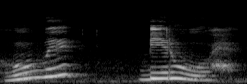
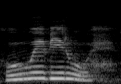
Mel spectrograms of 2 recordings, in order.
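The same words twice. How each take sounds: First: Pronoun, long pause, then verb; slow conjugation drill. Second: Both words joined in one phrase; faster drill. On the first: Teacher leading students through a verb, slowly. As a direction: space the two words widely apart. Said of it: "you slowly build up". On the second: Teacher drilling without explanation, quicker pace. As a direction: run pronoun and verb together. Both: Shown as a demonstration.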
